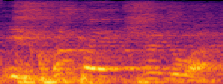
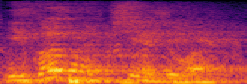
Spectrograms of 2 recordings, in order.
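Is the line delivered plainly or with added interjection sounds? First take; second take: interjections; plainly. First: It is delivered theatrically, with added interjection sounds. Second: It is delivered plainly, without added interjection sounds.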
